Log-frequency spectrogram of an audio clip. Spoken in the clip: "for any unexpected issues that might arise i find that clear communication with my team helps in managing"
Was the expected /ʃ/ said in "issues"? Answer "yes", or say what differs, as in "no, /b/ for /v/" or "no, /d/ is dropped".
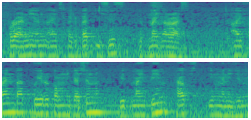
no, /s/ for /ʃ/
